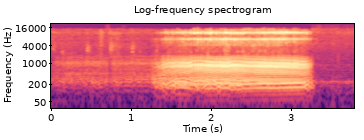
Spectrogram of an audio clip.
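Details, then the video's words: Sleeping Chihuahua puppy with her mother, snoring loudly like a piglet: soft breathing, then one long, loud, rasping snore of about two seconds that stops abruptly. "Chihuahua Puppy snores loudly 🐶😂 like a piglet along with her mother"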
